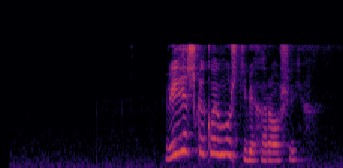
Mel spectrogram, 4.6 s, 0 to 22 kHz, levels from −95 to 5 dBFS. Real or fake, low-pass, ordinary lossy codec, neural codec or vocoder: fake; 7.2 kHz; none; vocoder, 44.1 kHz, 128 mel bands every 256 samples, BigVGAN v2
